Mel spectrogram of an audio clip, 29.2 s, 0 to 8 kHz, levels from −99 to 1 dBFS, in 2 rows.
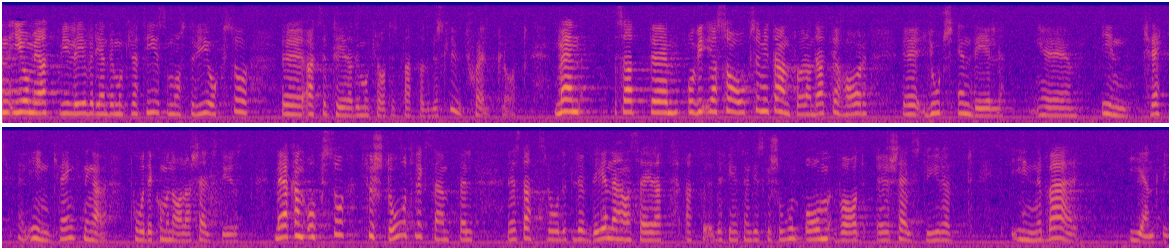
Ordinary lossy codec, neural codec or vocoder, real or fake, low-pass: AAC, 32 kbps; none; real; 7.2 kHz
